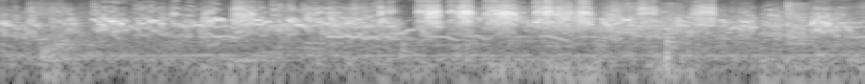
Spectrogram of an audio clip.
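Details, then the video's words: Lively chatter of Australian budgies: busy overlapping chirps and short squawks, a few bright tinkling notes in the middle, all high-pitched and continuous over a low steady hum. "Australian Budgies Sounds | Beautiful Budgies chirping Sounds"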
